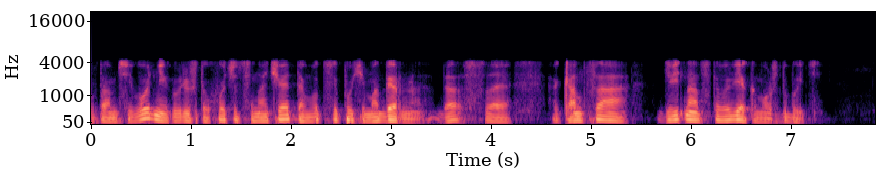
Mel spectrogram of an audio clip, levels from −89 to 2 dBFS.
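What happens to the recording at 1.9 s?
At 1.9 s, as throughout, the speech passes through Opus voice compression in its SILK mode, squeezed to narrowband at a rate that sounds like about 8 kbps. Nothing survives above 4.4 kHz, and the coarsely coded excitation leaves the voice muffled, hoarse and faintly robotic.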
